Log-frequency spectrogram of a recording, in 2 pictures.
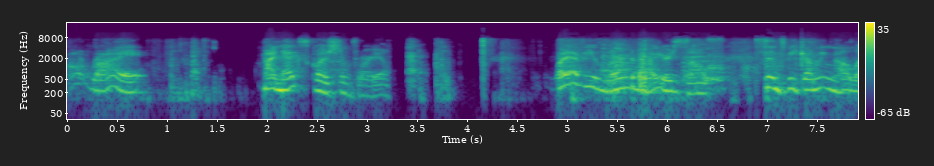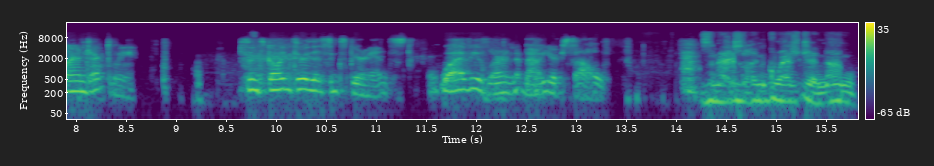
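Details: Adult woman speaking, with a second voice briefly at the end; normal voice.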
